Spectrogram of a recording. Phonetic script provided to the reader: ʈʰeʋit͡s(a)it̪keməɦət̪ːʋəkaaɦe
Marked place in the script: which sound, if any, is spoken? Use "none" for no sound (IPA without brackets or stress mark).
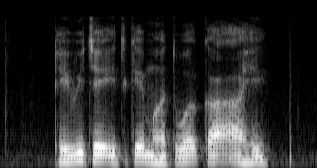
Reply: e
